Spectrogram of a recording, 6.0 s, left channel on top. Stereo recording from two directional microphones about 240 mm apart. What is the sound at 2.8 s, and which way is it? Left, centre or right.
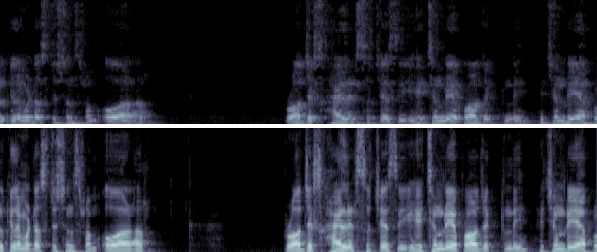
Speech, right.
